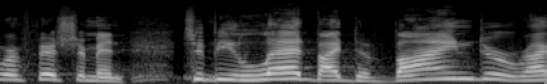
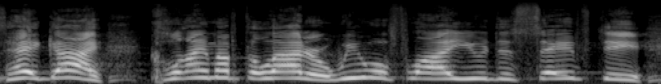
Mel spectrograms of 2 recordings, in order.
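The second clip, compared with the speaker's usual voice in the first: helicopter rescuer shouting; 5 semitones higher, 4 dB louder than usual. Acted.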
